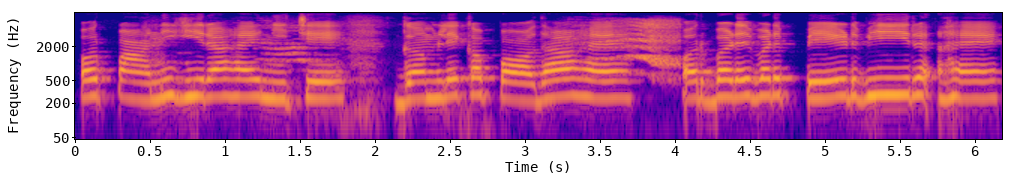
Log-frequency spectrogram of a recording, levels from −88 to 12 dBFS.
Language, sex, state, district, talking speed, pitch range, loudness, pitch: Hindi, female, Chhattisgarh, Raipur, 155 wpm, 245-270 Hz, -11 LUFS, 255 Hz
